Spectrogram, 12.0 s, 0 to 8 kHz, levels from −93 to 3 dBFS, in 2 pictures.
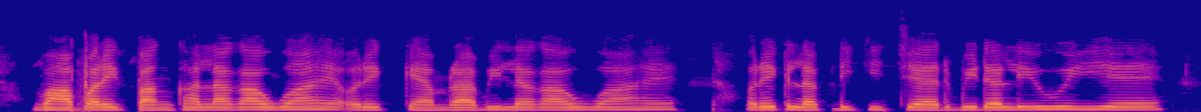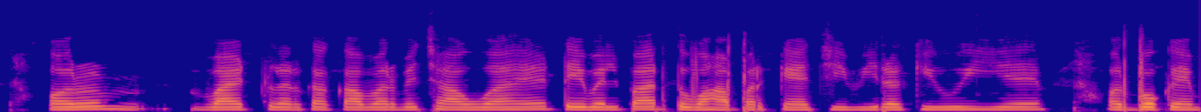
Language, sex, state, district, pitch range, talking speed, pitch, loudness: Hindi, female, Chhattisgarh, Sarguja, 195-205 Hz, 220 wpm, 200 Hz, -30 LUFS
